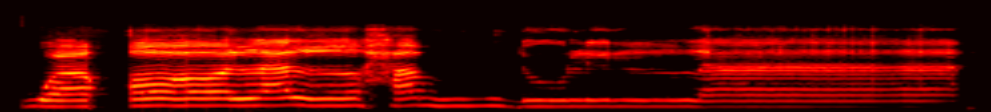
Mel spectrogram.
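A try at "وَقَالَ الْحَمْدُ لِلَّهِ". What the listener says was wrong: Nah, untuk huruf H, hanya dipersempit lagi ya. Jangan dibuka terlalu lebar, karena dia ada sifatnya itu yang mengalir itu nafasnya mengalir. Jadi waqalal ha ada ha Wa qala alhamdulillah.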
